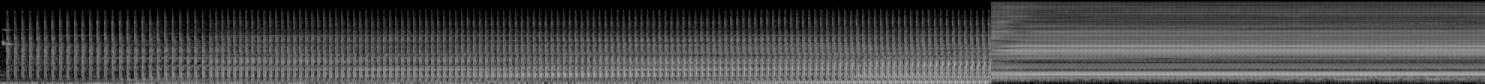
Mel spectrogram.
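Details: Injectors from the 1200hp Taurus race engine on a bench sprayability pulse test at about 2,000 RPM. Fast, even, machine-like clicking at a steady rate, then a steady tone. Flows read 90-100, judged likely within tolerance.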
